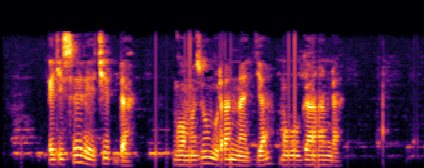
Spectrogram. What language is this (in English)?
Ganda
